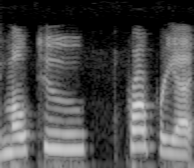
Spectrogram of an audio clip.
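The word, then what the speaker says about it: motu proprio: The importance of the, how do you pronounce that, Brother Wendell, the motu propria.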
